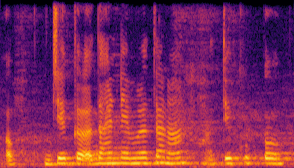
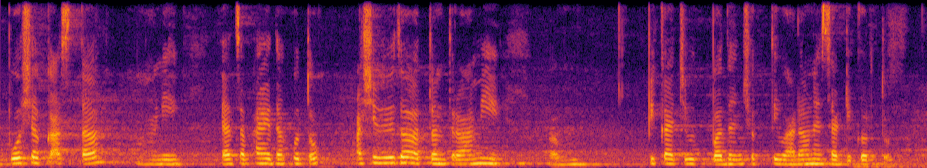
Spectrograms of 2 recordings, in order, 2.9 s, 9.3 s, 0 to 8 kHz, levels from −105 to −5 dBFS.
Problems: none marked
